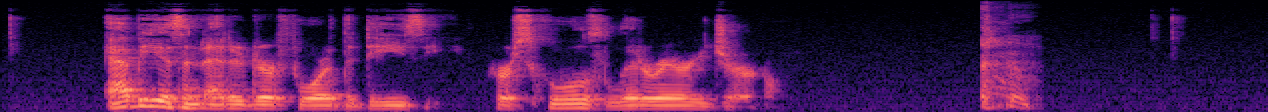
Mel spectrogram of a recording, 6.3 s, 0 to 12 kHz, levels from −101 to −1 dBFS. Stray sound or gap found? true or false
true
